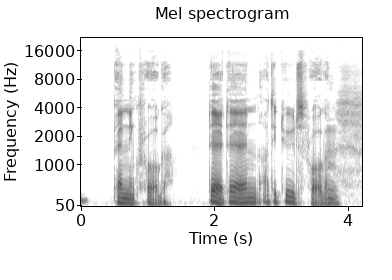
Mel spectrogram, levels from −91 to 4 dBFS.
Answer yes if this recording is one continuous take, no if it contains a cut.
yes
